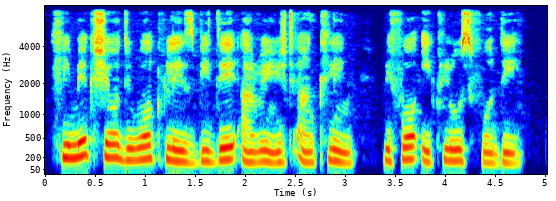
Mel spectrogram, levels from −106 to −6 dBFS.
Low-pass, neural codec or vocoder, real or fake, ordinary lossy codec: 7.2 kHz; none; real; none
